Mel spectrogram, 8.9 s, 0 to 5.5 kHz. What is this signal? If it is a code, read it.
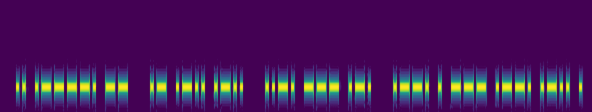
Morse code, heard as a keyed tone, about 25 wpm, 600 Hz. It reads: I'M ALL FOR PEOPLE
